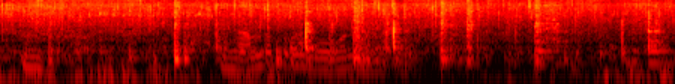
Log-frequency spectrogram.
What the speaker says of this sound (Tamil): வெங்காயம் பார்த்தீங்கன்னா நல்லா கோல்டு கலரில் வர்ற வரைக்கும் போட்டு பொரிக்கணும்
